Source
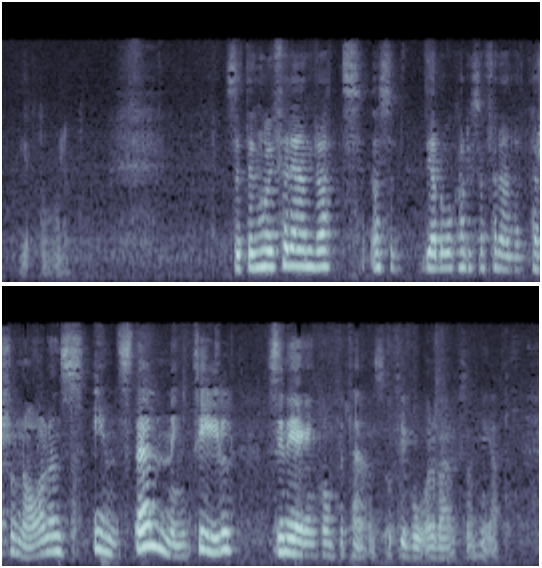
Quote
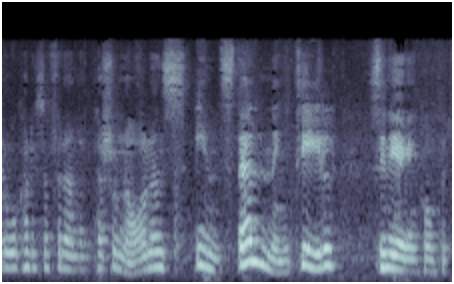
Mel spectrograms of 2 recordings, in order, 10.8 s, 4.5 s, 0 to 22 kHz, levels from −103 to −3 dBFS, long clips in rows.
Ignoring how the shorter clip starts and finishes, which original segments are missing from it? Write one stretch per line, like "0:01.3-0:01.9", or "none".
none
